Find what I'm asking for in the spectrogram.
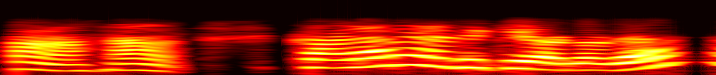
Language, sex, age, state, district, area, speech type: Malayalam, female, 30-45, Kerala, Idukki, rural, conversation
